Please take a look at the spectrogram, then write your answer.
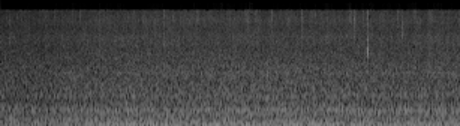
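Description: Steady rain pours down outside during a quick summer storm in Massachusetts, a dense, continuous hiss with a low rumble beneath it, constant and fairly close throughout with no talking.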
